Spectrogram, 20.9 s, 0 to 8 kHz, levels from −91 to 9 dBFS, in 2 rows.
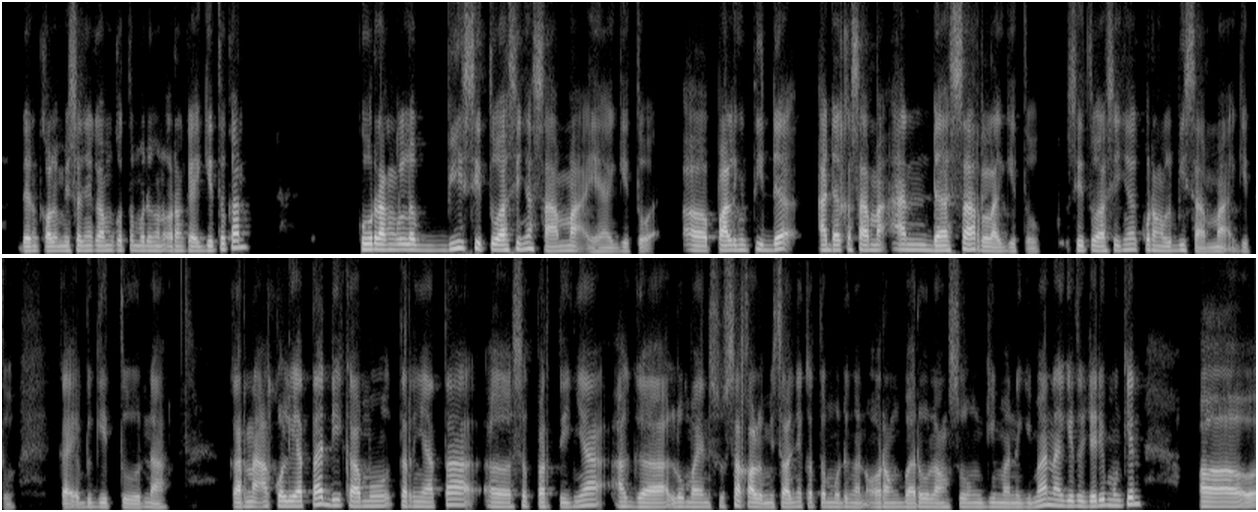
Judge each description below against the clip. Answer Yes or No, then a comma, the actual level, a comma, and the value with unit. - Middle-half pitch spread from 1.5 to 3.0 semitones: No, average, 3.5 semitones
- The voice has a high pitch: No, medium, 140 Hz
